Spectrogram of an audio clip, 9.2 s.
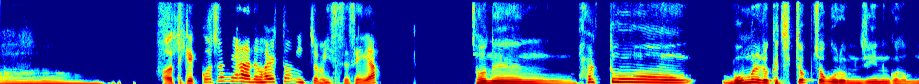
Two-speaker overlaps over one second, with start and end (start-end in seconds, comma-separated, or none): none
